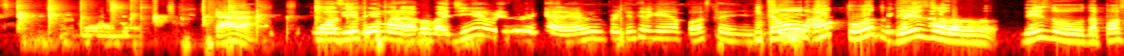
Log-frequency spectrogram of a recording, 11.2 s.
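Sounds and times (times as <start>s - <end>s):
hand clapping: 0.0s - 4.5s
speech: 0.6s - 11.2s.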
